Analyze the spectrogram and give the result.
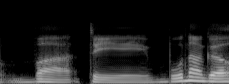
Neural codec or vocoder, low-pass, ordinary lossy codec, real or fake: codec, 16 kHz, about 1 kbps, DyCAST, with the encoder's durations; 7.2 kHz; MP3, 96 kbps; fake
